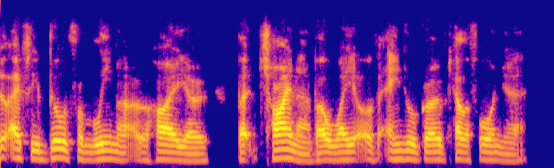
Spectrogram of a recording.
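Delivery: normal talking voice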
